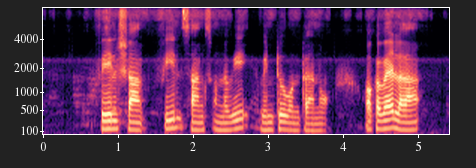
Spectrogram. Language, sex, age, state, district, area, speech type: Telugu, male, 18-30, Andhra Pradesh, Sri Balaji, rural, spontaneous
